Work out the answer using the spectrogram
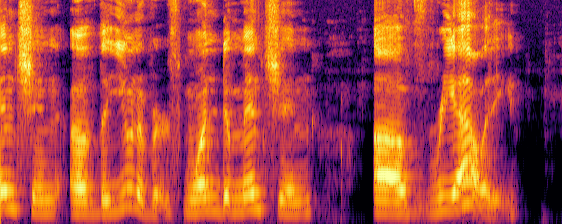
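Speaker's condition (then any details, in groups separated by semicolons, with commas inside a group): Cerebral palsy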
